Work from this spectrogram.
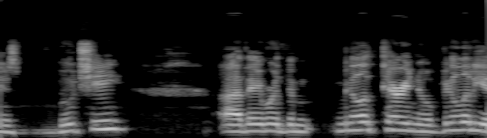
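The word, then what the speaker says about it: bushi: both ways probably the pronounce the the correct pronunciation is Buchi they were the military nobility of medieval and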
